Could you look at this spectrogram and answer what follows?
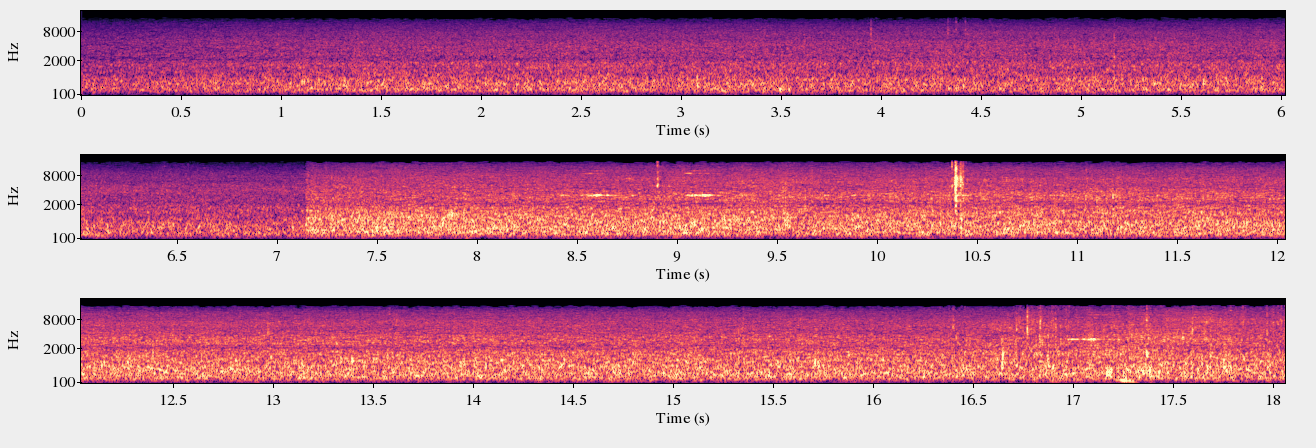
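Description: Mountain stream rushing over rocks and small cascades, a steady water noise that gets louder about seven seconds in. A single sharp click comes near the middle.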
